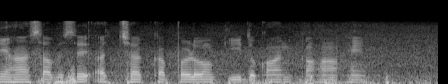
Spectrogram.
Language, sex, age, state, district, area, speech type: Hindi, male, 18-30, Madhya Pradesh, Hoshangabad, rural, read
